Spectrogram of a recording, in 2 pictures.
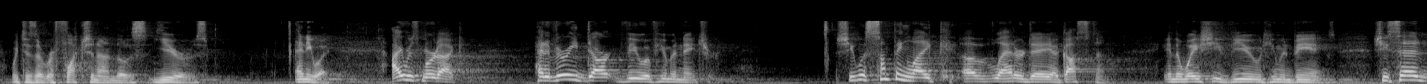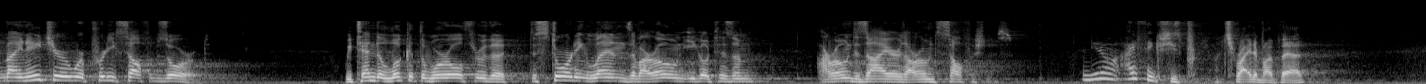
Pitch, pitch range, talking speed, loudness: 130 Hz, 110-155 Hz, 155 wpm, -18 LUFS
